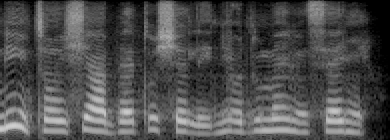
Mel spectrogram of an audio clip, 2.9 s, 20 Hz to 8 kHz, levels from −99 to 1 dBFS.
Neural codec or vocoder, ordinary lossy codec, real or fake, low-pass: codec, 16 kHz, 0.8 kbps, ZipCodec; none; fake; none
